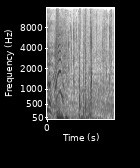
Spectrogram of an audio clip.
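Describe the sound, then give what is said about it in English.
A horse whinnies sharply, then heavy hooves of horses nearly trampling a woman pound by in a quick, uneven string of loud thuds, with no voices alongside. “Ma'am, there's a horse in the...”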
